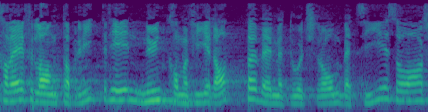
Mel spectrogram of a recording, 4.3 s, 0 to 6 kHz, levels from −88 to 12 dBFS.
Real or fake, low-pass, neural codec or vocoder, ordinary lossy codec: fake; 5.4 kHz; vocoder, 24 kHz, 100 mel bands, Vocos; none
